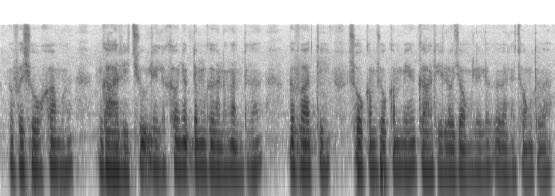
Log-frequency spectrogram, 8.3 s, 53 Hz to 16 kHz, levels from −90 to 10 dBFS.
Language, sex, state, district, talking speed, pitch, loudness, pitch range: Wancho, male, Arunachal Pradesh, Longding, 160 wpm, 120 Hz, -17 LUFS, 115-125 Hz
